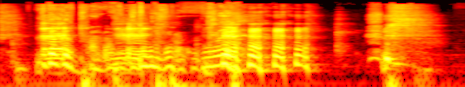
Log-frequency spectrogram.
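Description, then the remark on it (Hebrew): A voice mimics a SodaStream carbonating water in a bottle: strained, buzzing vocal gurgles, a quick run of rhythmic pulsing bursts, then a short breathy hiss after a pause, fairly loud. “ואני כזה מוציא את הבקבוק שם אותו בסודה סטרים מתחיל על זה”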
